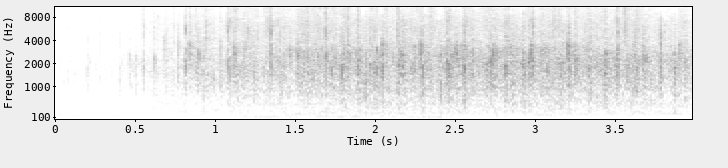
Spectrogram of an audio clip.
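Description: A crowd at a political campaign speech in Batman: The Telltale Series breaks into applause, swelling from a few claps into steady, dense clapping that holds strong to the end.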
